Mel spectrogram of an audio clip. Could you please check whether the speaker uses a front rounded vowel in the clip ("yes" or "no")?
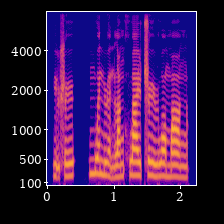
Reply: yes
